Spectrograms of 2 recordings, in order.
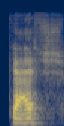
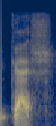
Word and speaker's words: cache: कैश spelling बोलो, CACHE, कैशे, इफ you want to pronounce it the perfect way, but that is very difficult to गेट it right, तो इसके लिए सब लोग उसको American वे से कैश बोलते हैं।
